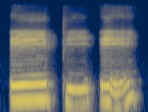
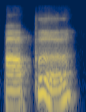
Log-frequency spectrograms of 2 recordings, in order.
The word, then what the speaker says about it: apa: So for example, the word spelled APA is pronounced apa in Sebutan Johor Riau, but apa in Sebutan Baku.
